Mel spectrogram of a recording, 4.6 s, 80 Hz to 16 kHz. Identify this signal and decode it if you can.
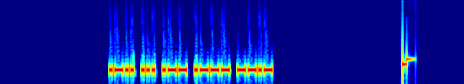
Morse code, heard as a keyed tone, about 44 wpm, 700 Hz. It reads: LSWJQ
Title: Code Groups - 5 Letter:Numbers - 45wpm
